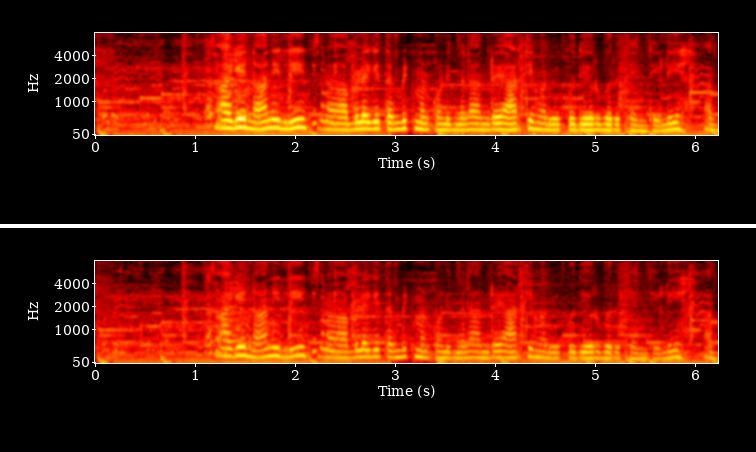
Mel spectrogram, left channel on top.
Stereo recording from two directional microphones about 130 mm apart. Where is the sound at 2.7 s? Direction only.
20° left (ahead or behind).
